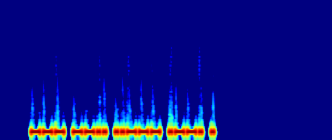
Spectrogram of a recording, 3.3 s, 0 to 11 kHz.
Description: Morse code, heard as a keyed tone, about 40 wpm, 700 Hz. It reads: OZ2PE
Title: DXCC-100 Call Signs - 5 Characters - 40wpm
